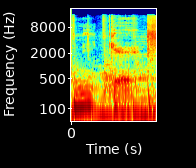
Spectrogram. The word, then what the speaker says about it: Nike: Don't the commercials for Nike say Nike? They do, yeah. Yeah. Well, Nike, I mean, that is that it's founded, or its roots are from Greek, right? The Greek pronunciation is Nike.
